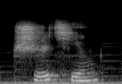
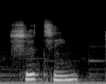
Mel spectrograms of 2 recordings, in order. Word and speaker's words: 实情: 事情的“ 事” 是四声，情是轻声，事情；实情的“ 实” 是二声，情也是二声，实情。大家说的时候一定要注意声调。 – 事情、实情，对吧，猪猪？ – 对，非常好。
